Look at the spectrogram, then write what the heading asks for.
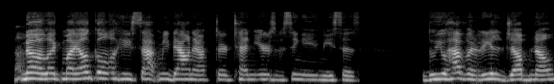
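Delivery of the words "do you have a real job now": put-on Lebanese accent. Speaker retells what their uncle said to them, in a Lebanese accent. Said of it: "in his in his Lebanese accent".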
